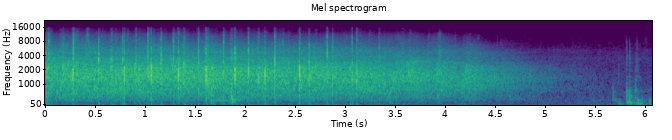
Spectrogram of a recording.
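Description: A group of people applaud, then the clapping fades away.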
